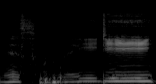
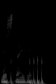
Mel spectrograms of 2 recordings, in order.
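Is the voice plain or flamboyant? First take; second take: flamboyant; plain. First: It is said in a flamboyant voice. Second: It is said in a less flamboyant voice.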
